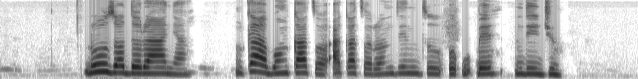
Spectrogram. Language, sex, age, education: Igbo, female, 15-29, tertiary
